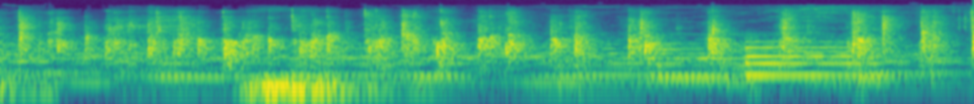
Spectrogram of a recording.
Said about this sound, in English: Be on your feet. Oh, be on your feet and clap your hands.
